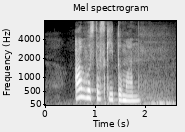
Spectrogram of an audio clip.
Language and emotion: Russian, neutral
